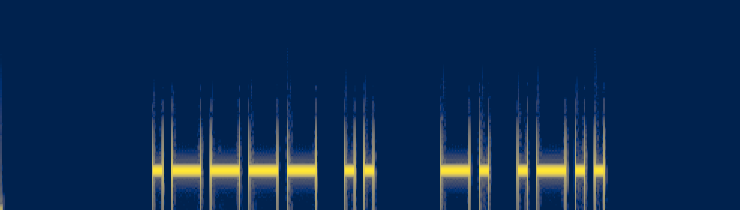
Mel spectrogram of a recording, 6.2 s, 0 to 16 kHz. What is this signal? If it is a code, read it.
Morse code, heard as a keyed tone, about 15 wpm, 700 Hz. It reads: 1I NL
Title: Winter Field Day Exchanges 15wpm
